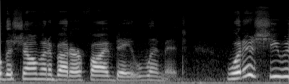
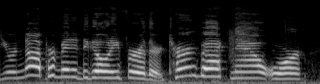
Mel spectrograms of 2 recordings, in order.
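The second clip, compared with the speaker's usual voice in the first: high-pitched, raised-voice order; shouted guard's warning; 7 semitones higher, 4 dB louder than usual. A narrator's reading. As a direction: shout a warning at intruders, cut off mid-sentence. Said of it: "shouting loudly".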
